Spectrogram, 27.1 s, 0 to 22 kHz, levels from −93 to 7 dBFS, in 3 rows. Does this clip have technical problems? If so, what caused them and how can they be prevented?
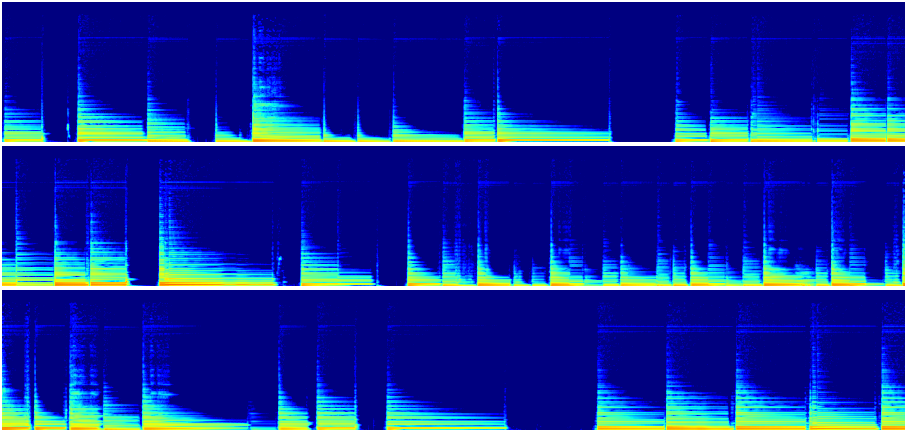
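Yes. Sound cut by the noise suppressor, from 20.22 to 20.84 s: the suppressor mistook part of the music for background noise and pulled its level down, by about 19 dB at the deepest point, for roughly seven-tenths of a second. Sustained and decaying material is what sinks or gets its tail clipped here, while sharp attacks pass through. To prevent it, disable noise suppression for music or switch to a gentler, music-aware setting.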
